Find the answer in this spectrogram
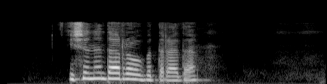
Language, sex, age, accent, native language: Uzbek, female, 18-24, Andijon, Uzbek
